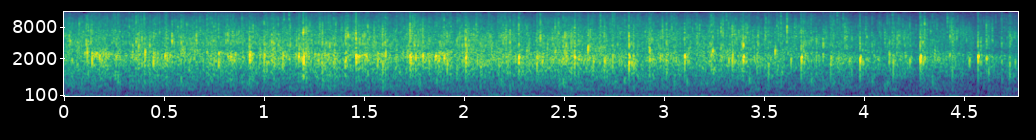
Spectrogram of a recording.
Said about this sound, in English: So I want to ask you today, before we move any further, if you have experienced the healing of Jesus either in your body or in your life, would you applaud and let people know that Jesus is still working?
